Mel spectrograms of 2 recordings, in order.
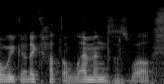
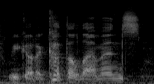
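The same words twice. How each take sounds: First: Said in the usual way. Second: Soft, high little voice; hushed self-reminder. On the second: Real, not acted. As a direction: repeat it to yourself, small and high. Repeats the task to self, softly.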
